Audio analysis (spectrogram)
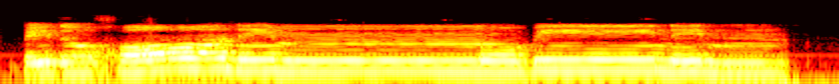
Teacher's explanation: یہاں پہ دیکھیں تنوین کے بعد حروف یرملون میں سے میم ہے، آپ نے ادغام کرنا ہے غنہ کے ساتھ، اور یہ الف سے پہلے فتحہ، الف سے پہلے زبر، آپ نے الف مد ہے، خا کو آپ نے کھینچنا ہے، اور یہ یا جزم سے پہلے زیر ہے، یا مد ہے، با کو آپ نے کھینچنا ہے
